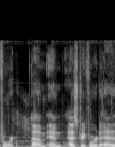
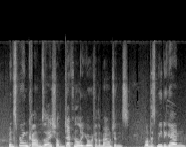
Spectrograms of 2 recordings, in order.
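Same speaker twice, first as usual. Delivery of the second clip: frog character voice, pitched very high; 14 semitones higher than usual. Speaker performing lines of a scene, in a Kermit the Frog voice. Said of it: "Why come up with a frog voice".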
